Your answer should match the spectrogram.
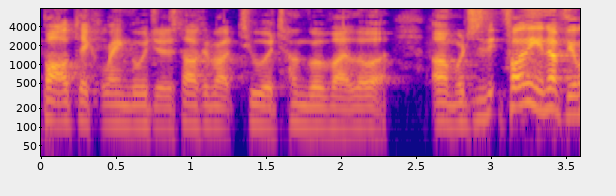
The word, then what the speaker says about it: Tagovailoa: I'm like, you're adding an extra syllable in there. Tua Tagovailoa. That's it.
